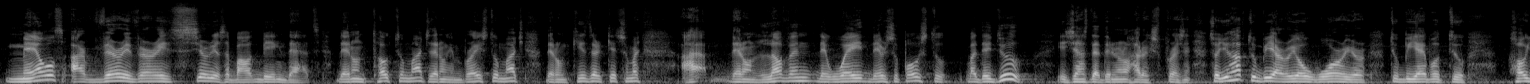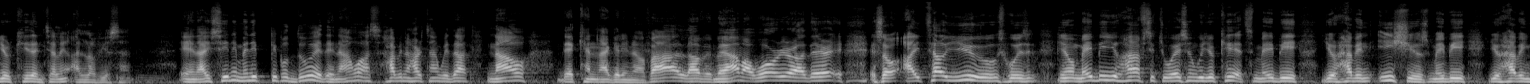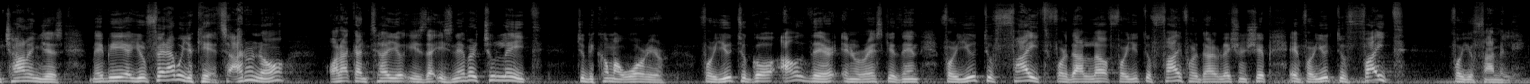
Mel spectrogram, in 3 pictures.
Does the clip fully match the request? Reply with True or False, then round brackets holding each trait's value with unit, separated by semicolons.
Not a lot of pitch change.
False (4.0 semitones)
